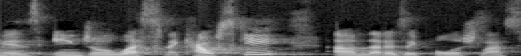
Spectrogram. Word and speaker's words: Lesnikowski: If you want to remember how to say it, if you've ever watched Monsters, Inc., you know of Mike Wazowski. If you could say his name, you could say my name.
